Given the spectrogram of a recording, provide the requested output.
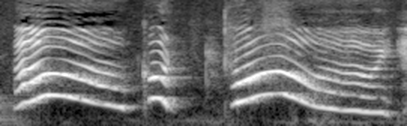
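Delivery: high, drawn-out dog praise; gushing praise. Real, not acted. Owner praising the pug for a high five, gushing. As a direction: coo it high and loud, stretched out.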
